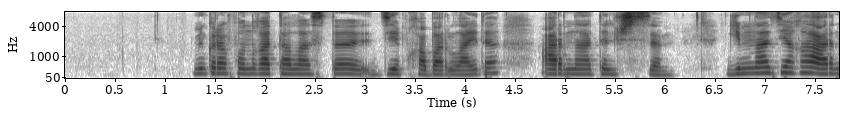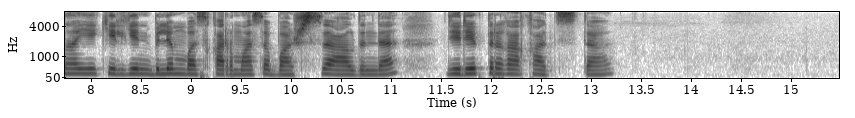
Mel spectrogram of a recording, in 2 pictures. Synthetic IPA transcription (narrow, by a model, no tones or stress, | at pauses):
mikro̞fo̞ɴʁɑt̪ʰɑlˠɑst̪əd̪e̞pχɑbɑɾlˠɑjd̪əɑ̰ɾnɑt̪ʰɪlʃɪ̥sɪ | ɡʲimnazʲijaʁɑːɾnɑjəkʲʰe̞lɡʲe̞nbɪlɪmbɑsqɑɾmɑsəbɑsʃə̥səɑlˠd̪ənd̪ɑ | d̪ʲijɾʲe̞k̚t̪o̞rʁɑqʰɑt̪ə̥st̪ə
